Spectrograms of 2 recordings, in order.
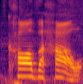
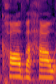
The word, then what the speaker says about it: Carvajal: and yeah, I think Carvajal is how you pronounce it. The thing that confuses me is he's got a J in his name, but you don't say the J, so yeah, I do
